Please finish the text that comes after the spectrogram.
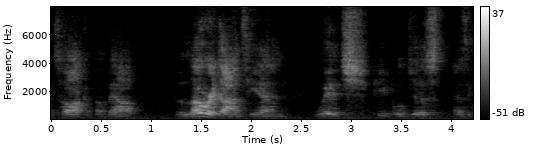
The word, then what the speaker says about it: Dantian: It's spelled Tantien. But it's said, when they pronounce it, it's Dantian.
